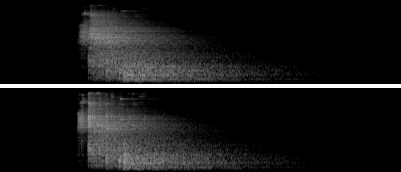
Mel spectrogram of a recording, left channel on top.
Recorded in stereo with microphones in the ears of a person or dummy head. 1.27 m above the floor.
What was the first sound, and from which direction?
Breaking glass, 75° right (ahead or behind).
